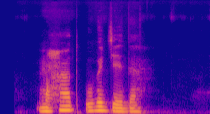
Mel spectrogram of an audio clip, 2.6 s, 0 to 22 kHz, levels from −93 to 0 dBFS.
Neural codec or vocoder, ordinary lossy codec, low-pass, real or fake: codec, 44.1 kHz, 2.6 kbps, SNAC; none; none; fake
